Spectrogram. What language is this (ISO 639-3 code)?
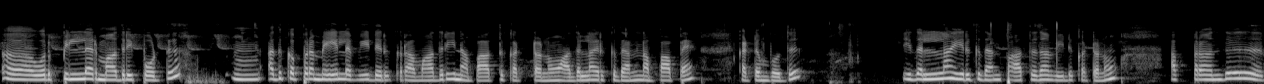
tam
